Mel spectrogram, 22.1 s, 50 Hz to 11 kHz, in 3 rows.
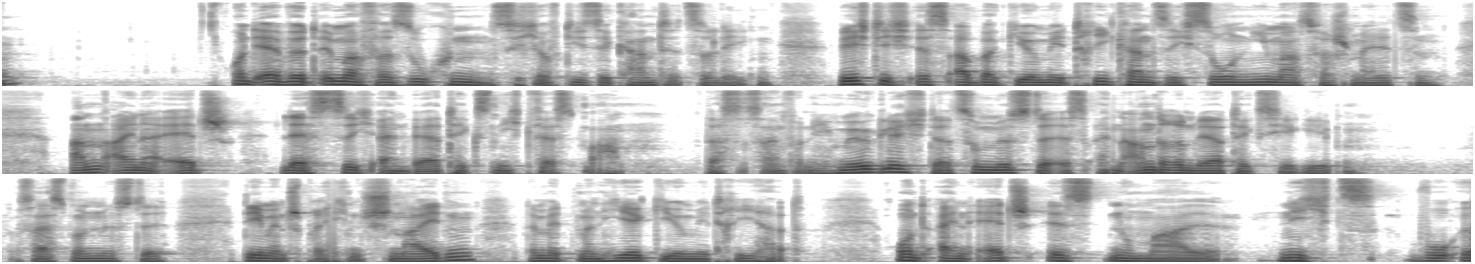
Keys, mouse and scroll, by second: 5.8 shift+middle click.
